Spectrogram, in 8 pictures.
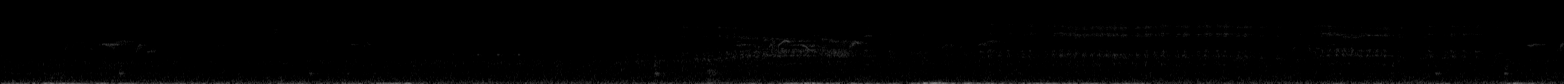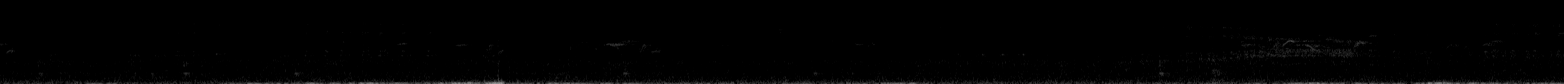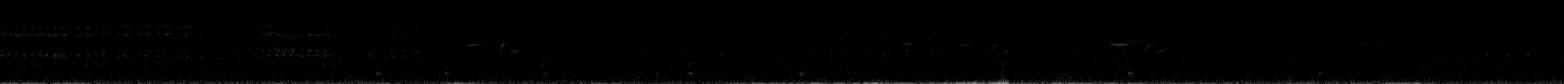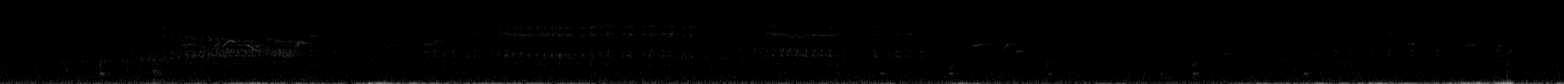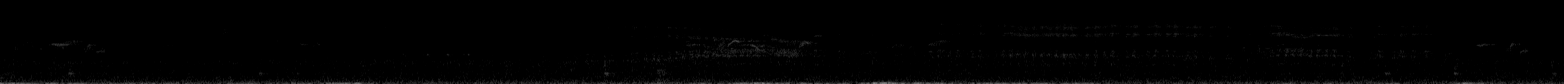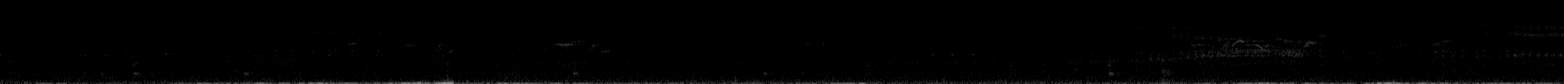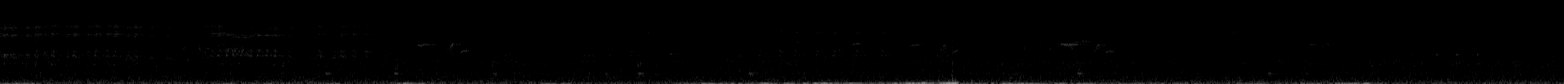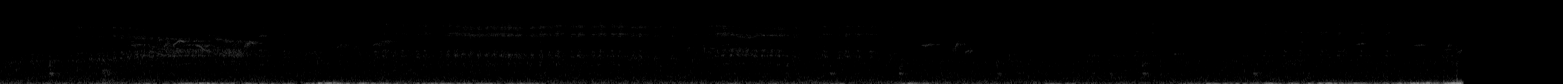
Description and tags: Ambience of outdoors at night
